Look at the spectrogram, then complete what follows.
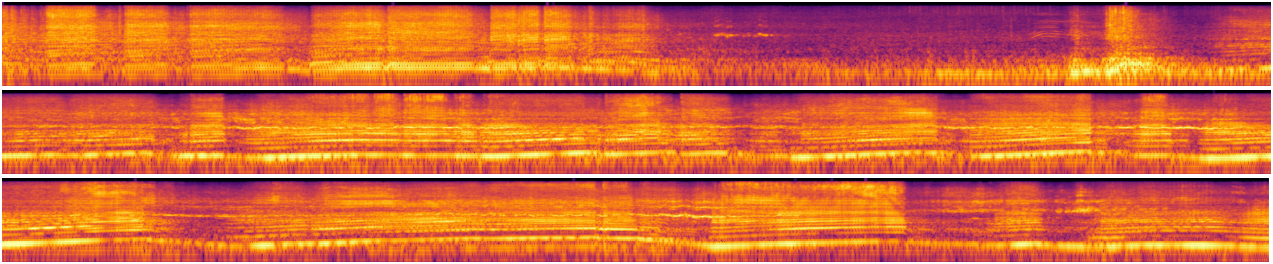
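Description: Car engine revving up and down over and over with tyres squealing as the car spins donuts. A single sharp bang comes about eight seconds in.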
